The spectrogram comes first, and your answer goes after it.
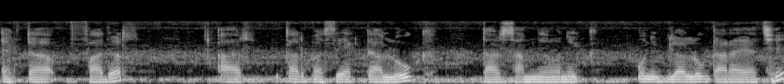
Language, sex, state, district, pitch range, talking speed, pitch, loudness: Bengali, male, West Bengal, Alipurduar, 115-125 Hz, 105 wpm, 120 Hz, -15 LUFS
